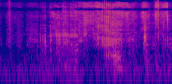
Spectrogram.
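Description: A page of a hardcover picture book being turned: a soft, swelling sliding-paper rustle, with a small tap near the end as the page settles.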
